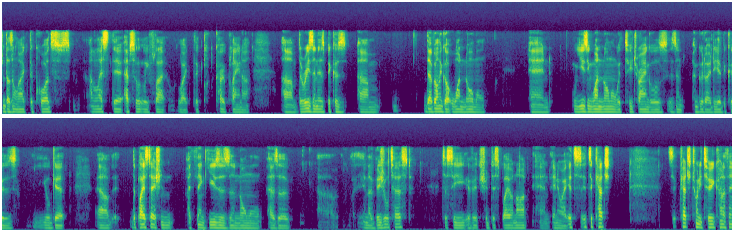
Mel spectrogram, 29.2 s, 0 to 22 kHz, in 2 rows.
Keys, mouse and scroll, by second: 1.9 middle click, 13.1 middle click, 14.3 right click, 20.6 middle click, 20.6 right click, 25.8 middle click, 28.1 middle click, 28.9 right click.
